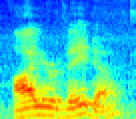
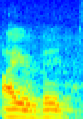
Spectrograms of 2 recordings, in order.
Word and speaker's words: Ayurveda: Ideally, it's not that you're removing that short vowel at the end, you're just pronouncing it very, very lightly. So Ayurveda. Ayurveda. I pronounce it Ayurveda, because I will distinguish between Ayurveda and Ayurveda.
